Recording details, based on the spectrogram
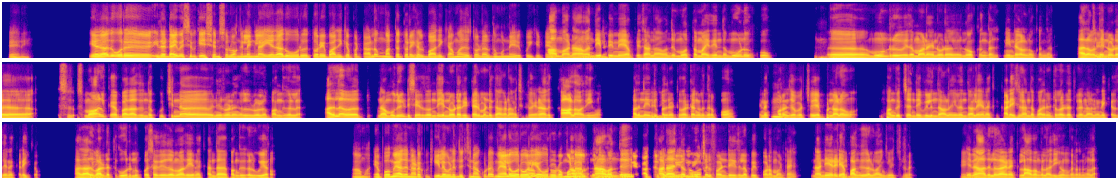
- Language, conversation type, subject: Tamil, podcast, ஒரு நீண்டகால திட்டத்தை தொடர்ந்து செய்ய நீங்கள் உங்களை எப்படி ஊக்கமுடன் வைத்துக்கொள்வீர்கள்?
- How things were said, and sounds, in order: "சரி" said as "சேரி"; in English: "டைவர்சிவ்கேஷன்னு"; "இல்லீங்களா?" said as "இல்லீங்கள?"; drawn out: "அ"; other noise; in English: "ரிட்டயர்மென்ட்டுக்காக"; in English: "மியூச்சுவல் ஃபண்ட்"; other background noise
